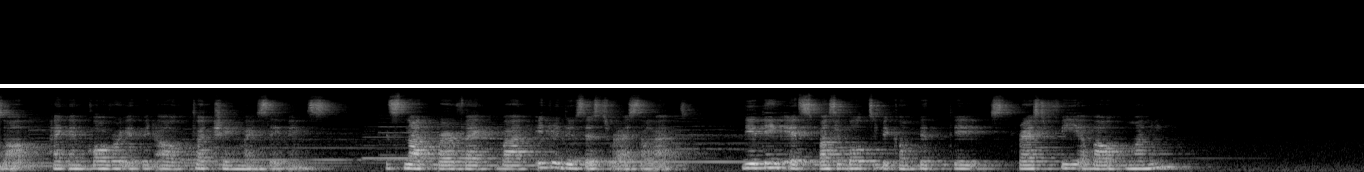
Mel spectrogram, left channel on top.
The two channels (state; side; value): silent; left; 62 dB below the other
